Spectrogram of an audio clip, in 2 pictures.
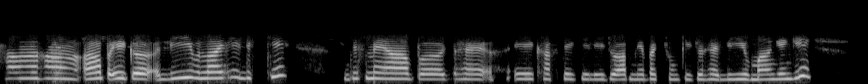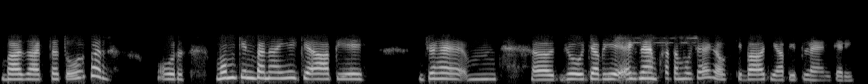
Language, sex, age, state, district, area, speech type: Urdu, female, 30-45, Jammu and Kashmir, Srinagar, urban, conversation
